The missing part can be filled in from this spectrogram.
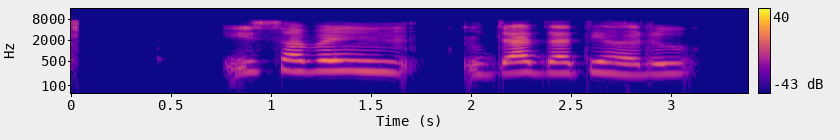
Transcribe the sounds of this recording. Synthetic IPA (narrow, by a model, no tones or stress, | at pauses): isʌβʌj | d͡zad͡zat̪iɦʌɾu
